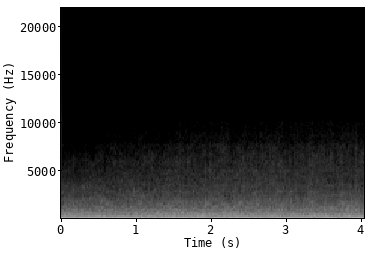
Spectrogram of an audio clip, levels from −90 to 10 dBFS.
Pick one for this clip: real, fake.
fake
